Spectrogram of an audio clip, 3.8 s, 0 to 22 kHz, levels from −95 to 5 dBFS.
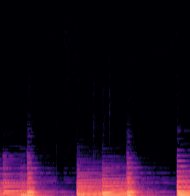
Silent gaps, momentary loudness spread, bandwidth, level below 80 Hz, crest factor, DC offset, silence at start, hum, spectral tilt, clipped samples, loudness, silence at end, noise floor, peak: none; 8 LU; 4.9 kHz; -44 dBFS; 16 dB; under 0.1%; 0 s; none; -11 dB/octave; under 0.1%; -21 LUFS; 0 s; -52 dBFS; -6 dBFS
